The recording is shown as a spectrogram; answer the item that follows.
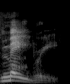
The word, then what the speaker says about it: Mabry: pronouncing Balenciaga and all that other we're gonna pronounce Mabry I appreciate it yeah so this is open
